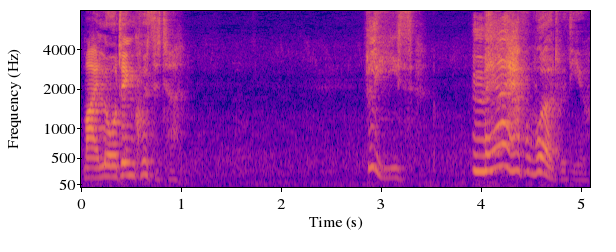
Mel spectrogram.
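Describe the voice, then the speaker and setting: An actress playing an urgent, pleading senior priestess in a video game, with a formal, insistent manner. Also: female voice, mid-range voice, big pitch swings, unhurried, a little hiss or hum. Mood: pleading, solemn. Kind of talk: dramatic video game dialogue. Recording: roomy echo with background ambience.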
